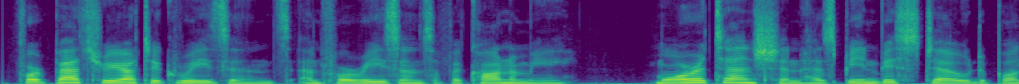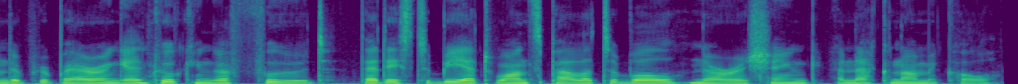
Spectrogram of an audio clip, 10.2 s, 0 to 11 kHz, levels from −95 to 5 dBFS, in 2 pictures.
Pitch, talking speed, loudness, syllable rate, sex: 185 Hz, 175 wpm, -19 LUFS, 5.8 syllables/s, female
